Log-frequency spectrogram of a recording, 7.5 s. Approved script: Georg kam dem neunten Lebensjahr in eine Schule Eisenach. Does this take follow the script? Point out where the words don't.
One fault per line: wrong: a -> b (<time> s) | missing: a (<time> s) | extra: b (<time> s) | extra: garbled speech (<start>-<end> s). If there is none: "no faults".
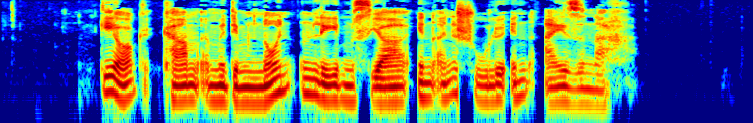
extra: mit (2.1 s)
extra: in (5.0 s)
